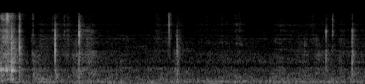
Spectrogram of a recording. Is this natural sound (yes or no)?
no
